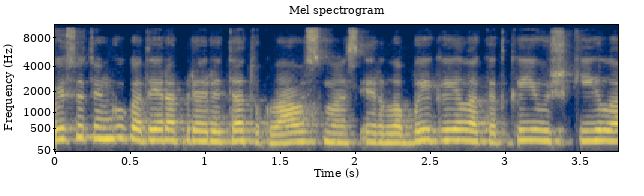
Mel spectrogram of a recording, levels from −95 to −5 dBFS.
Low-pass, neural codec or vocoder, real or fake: 9.9 kHz; none; real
